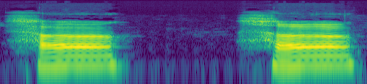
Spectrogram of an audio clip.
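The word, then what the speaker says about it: ح: এরপরে হা হা হা হা হা হা।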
